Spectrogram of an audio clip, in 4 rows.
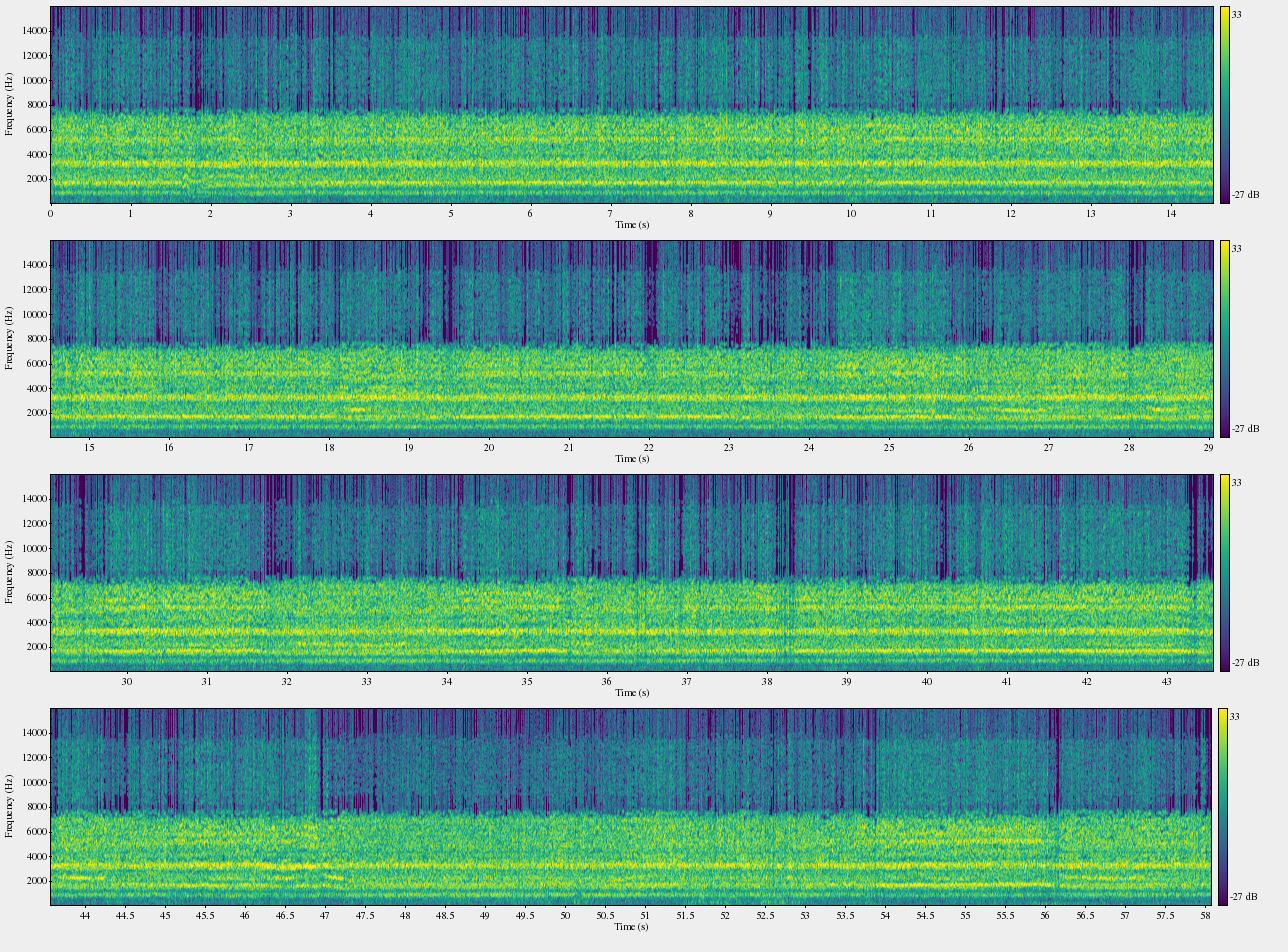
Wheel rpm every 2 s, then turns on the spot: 220, 210, 230, 230, 230, 230, 230, 230, 240, 230, 230, 240, 220, 220, 230, 210, 210, 220, 230, 240, 230, 220, 220, 210, 200, 210, 220, 220, 220.
none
